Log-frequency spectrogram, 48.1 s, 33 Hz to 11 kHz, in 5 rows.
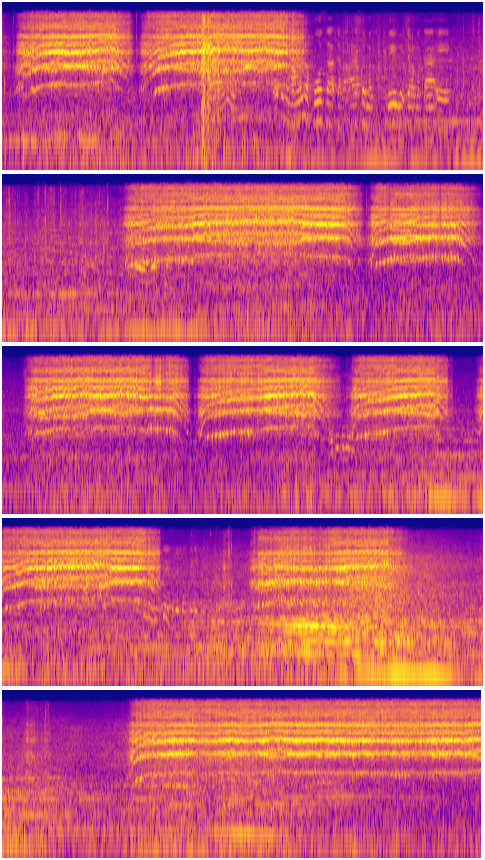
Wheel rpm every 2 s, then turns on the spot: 120, 110, 140, 20, 20, 30, 140, 160, 110, 90, 140, 110, 130, 110, 90, 140, 30, 140, 60, 10, 60, 160, 160, 160.
6-10 18-20 36-40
